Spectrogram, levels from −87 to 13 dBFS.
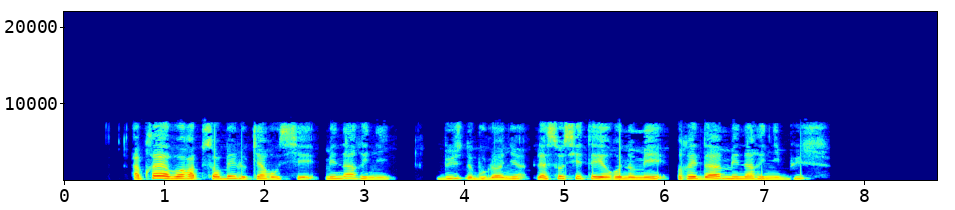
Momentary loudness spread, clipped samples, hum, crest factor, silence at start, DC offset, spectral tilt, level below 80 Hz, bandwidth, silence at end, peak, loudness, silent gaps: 13 LU; under 0.1%; none; 16 dB; 0.7 s; under 0.1%; -4.5 dB/octave; -52 dBFS; 8 kHz; 1.15 s; -2 dBFS; -17 LUFS; 2.57-2.61 s, 3.37-3.48 s, 3.62-3.73 s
